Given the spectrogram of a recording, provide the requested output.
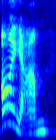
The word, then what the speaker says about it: iamb: It is satisfying that an iam is an iam, in that the am of iam is the stressed syllable, so it's an iam.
